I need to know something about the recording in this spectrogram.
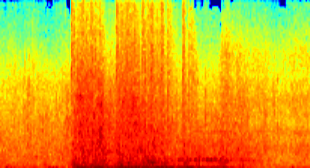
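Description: A large creature splashes and thrashes in water.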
